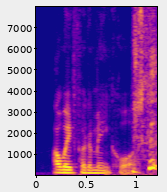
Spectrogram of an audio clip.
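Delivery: put-on fancy New Jersey accent. Mimicking someone's attempt at a fancy New Jersey guy, in a fancy New Jersey accent. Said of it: "So you try to be a fancy New Jersey guy".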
